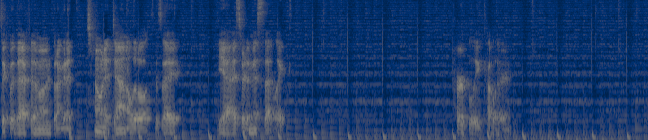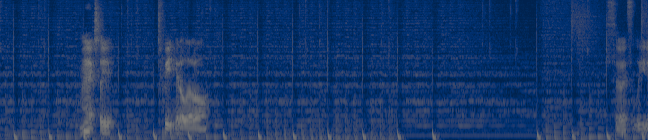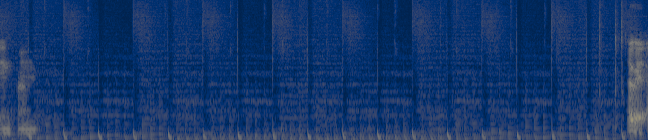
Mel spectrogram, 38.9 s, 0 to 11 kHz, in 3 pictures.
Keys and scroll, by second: 38.2 Return.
